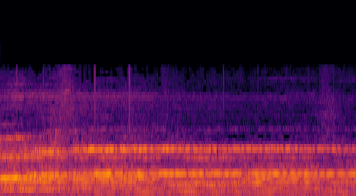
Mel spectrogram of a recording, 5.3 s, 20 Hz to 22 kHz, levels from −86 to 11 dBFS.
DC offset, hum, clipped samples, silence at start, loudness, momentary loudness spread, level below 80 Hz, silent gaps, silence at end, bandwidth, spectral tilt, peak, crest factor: under 0.1%; 50 Hz at -45 dBFS; under 0.1%; 0 s; -21 LUFS; 6 LU; -44 dBFS; none; 0 s; 5.6 kHz; -12 dB/octave; -6 dBFS; 14 dB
